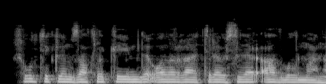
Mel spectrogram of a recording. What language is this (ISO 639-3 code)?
bak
